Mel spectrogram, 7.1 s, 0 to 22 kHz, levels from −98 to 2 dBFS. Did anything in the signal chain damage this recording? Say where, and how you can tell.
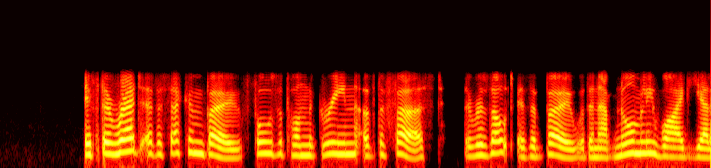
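Yes, at the codec stage, throughout the clip. Nothing reaches above about 4.2 kHz, and the speech sounds muffled and hoarse. This is likely Opus compression in its narrowband SILK speech mode, which points to a very low bitrate of around 12 kbps that strips the upper band.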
